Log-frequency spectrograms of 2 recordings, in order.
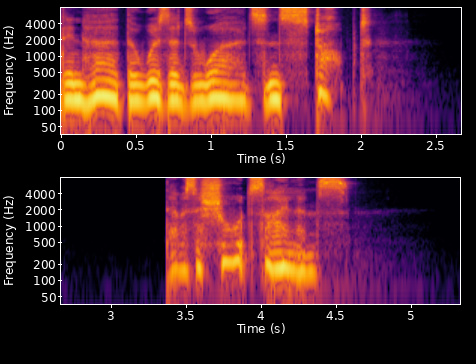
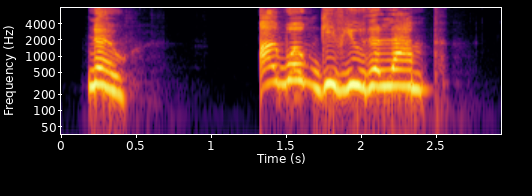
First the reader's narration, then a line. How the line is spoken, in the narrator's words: he cried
